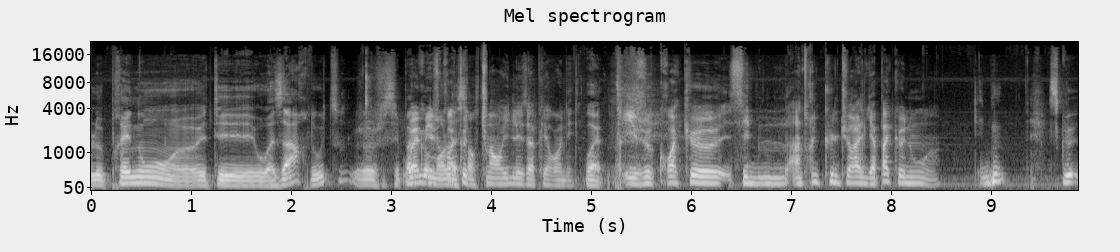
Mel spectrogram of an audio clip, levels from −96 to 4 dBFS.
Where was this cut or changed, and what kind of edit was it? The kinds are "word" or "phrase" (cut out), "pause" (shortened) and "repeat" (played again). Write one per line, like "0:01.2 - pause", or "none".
0:02.2 - word
0:03.9 - phrase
